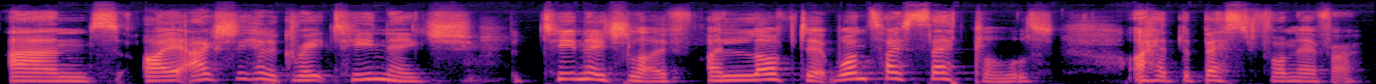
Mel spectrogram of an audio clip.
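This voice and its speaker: Podcast guest: woman, fifties, reflective storyteller, mid-pitched. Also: expressive, normal speed. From Ireland. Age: 50s. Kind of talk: casual chat.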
